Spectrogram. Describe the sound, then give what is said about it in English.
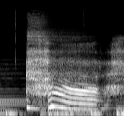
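A deep breath taken together in a breathing exercise: a faint intake, then a long, loud, voiced exhale that sighs out for over a second before trailing into softer breath noise. “Ready? Inhale. Exhale, let it out.”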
